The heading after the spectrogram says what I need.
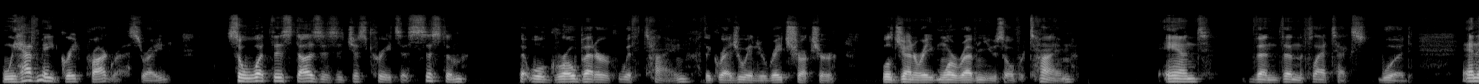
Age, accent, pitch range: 40-59, American, 110-135 Hz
